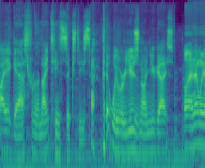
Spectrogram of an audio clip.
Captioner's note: laughs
